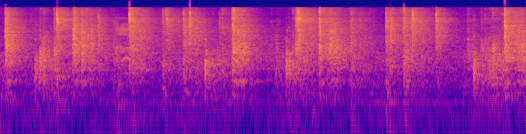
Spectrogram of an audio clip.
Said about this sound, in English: this is a Samsung that was trending on YouTube yesterday. A lady came downstairs and for no reason, her refrigerator was just dispensing ice. There was ice cubes all over the kitchen floor. And I heard this sound. I said, this is almost intoxicating.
